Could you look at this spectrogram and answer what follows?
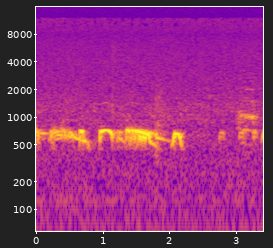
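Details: Decoy spotted dove calling to lure other doves, heard faintly over steady background hiss: a rolling run of soft coos, then scattered quieter notes.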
